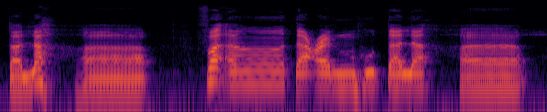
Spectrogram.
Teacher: آگے آیت نمبر 10 فَأَنْتَ عَنْهُ تَلَهَّى، یہاں پہ چھوٹی ہا ہے اور اس پہ تشدید ہے، تو دیکھیں اس کی ادائیگی میں بہت ہی باریکی ہے، تَلَهَّى، تَلَهَّى، تشدید بھی ادا کرنا ہے اور بڑی ہا نہ ہونے پاوے، اگر آپ تشدید کی ادائیگی پہ زور دیتے ہیں تو کبھی کبھی ایسا ہوتا ہے کہ بڑی ہا نکلتی ہے، تو چھوٹی ہا نکالنا ہے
